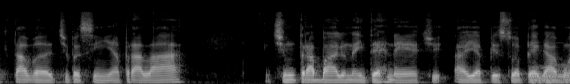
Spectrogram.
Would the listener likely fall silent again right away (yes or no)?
yes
